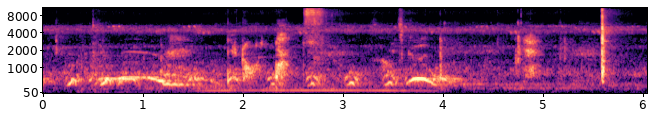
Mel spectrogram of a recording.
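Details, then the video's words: Owls going nuts close by, calling in a lively chorus of quick hooting notes that rise and dip, with low hum, soft whispers and a sharp tap near the end. "Owl sighting with my mom! Listen..."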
